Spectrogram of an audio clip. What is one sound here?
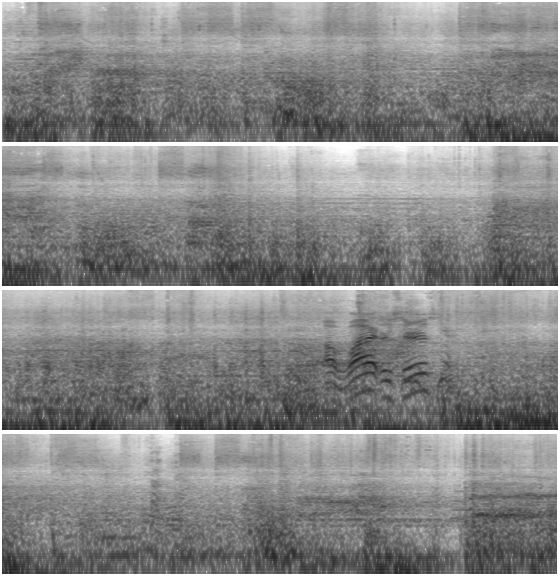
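A large creature roars and screeches.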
